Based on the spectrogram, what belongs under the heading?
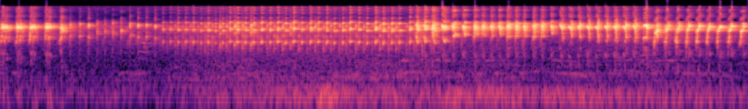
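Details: Long lovebird ngekek: a shrill rasping chatter that dips quieter in the middle, then swells back into a dense, rapid run of buzzy chirps, sustained without break until the close.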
